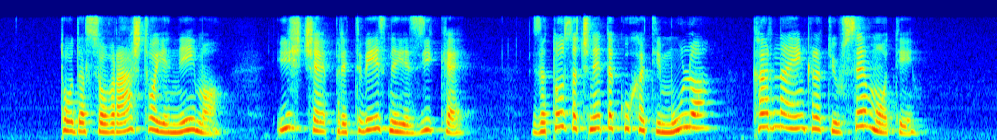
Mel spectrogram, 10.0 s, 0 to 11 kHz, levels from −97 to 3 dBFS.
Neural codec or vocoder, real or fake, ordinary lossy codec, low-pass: none; real; AAC, 64 kbps; 7.2 kHz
